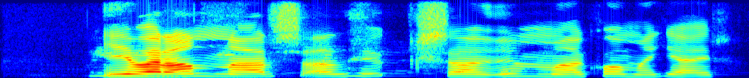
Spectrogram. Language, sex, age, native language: Icelandic, male, 12, Icelandic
